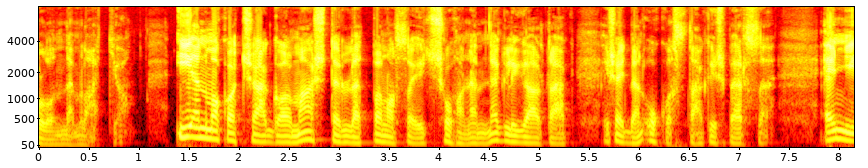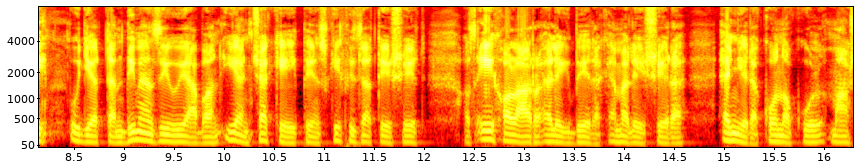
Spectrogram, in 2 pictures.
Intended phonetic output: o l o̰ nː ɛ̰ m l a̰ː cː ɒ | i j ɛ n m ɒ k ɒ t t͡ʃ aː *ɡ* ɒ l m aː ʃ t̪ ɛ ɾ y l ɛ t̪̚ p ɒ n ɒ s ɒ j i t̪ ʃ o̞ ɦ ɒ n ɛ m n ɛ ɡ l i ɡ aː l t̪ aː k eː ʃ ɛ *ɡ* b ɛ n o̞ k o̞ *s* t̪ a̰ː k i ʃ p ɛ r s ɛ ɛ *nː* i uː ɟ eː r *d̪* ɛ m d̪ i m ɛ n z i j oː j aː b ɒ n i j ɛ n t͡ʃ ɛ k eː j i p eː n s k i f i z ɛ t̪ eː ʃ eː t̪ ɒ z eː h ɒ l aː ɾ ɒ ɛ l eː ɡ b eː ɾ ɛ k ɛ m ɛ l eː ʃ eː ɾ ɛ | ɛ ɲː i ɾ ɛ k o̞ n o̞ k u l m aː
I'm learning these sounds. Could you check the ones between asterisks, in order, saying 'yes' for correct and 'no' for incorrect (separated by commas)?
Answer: no, no, yes, no, no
